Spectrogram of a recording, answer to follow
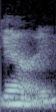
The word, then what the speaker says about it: Gerry: 11 1812 massachusetts governor elbridge gary yes he pronounced it with a hard g reluctantly signed a redistricting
